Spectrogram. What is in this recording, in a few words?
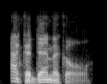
"academical", British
